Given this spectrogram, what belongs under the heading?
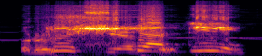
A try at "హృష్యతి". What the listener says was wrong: హృష్యతి. కు అంటున్నాం. కు అనకూడదు. హృదయములో హృష్యతి అనాలి.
